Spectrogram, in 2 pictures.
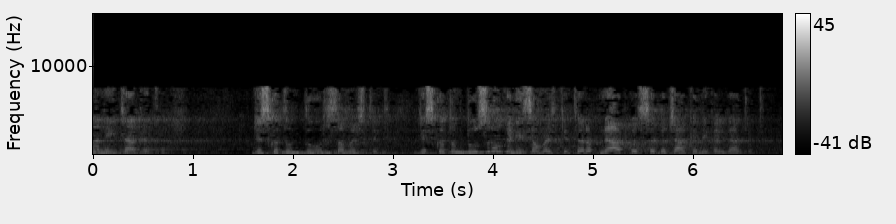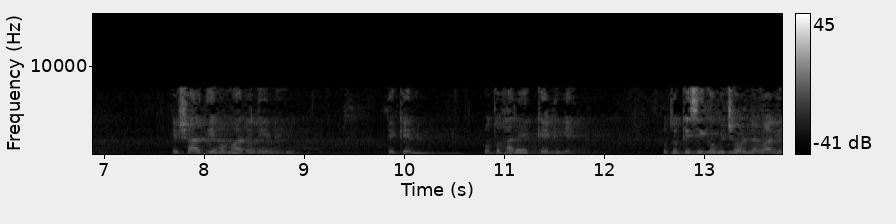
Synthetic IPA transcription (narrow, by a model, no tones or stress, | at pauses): anɐɦĩt͡ʃaːɦt̪et̪ʰe | d͡ʒɪskot̪ʊmd̪uːɾsɐməd͡ʒʱt̪et̪ʰe̥d͡ʒɪskot̪ʊmd̪uːsɾõkeliesɐməd͡ʒʱt̪et̪ʰeɔːɾɐpneaːp̚koʊsːebɐt͡ʃaːkenɪkəld͡ʒaːt̪et̪ʰe̥ | jeʃaːd̪iɦɐmaːɾelienɐɦĩ | leːkɪnʋoːt̪oɦɐɾeːkːeliḛ | ʋoːt̪okɪsikobʱit͡ʃʰoːɽneʋaːli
